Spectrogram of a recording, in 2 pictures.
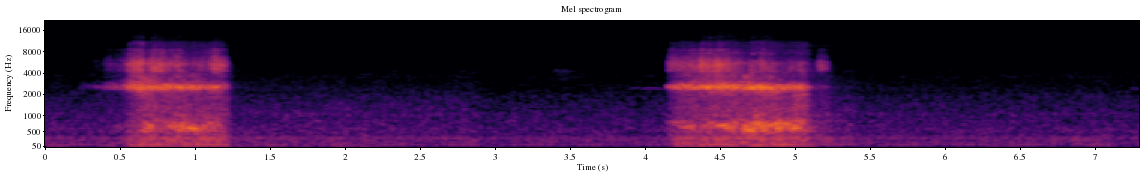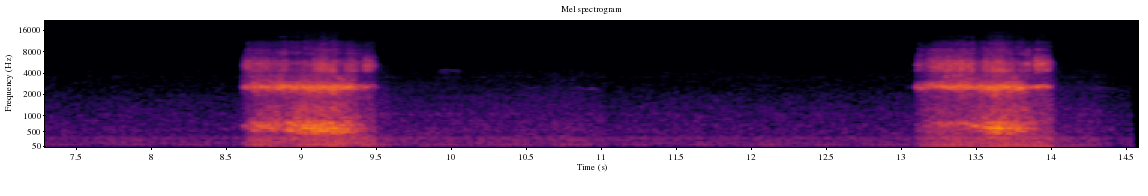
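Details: Girl snoring while asleep: four hissing, breathy snores at about 14 per minute, mostly high-pitched airflow noise with little low rumble, over quiet room hum.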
